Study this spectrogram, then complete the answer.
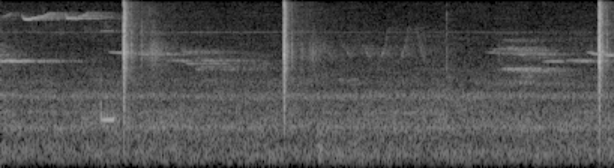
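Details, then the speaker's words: Solar electric fence charger on a new garden fence loop: sharp dry snaps every second or two as the fence wire arcs to ground at a spot where a wrap was left on the back side. "See it arcing there? Arcing the ground. That wire, I got that wrap back on the back side of that."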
